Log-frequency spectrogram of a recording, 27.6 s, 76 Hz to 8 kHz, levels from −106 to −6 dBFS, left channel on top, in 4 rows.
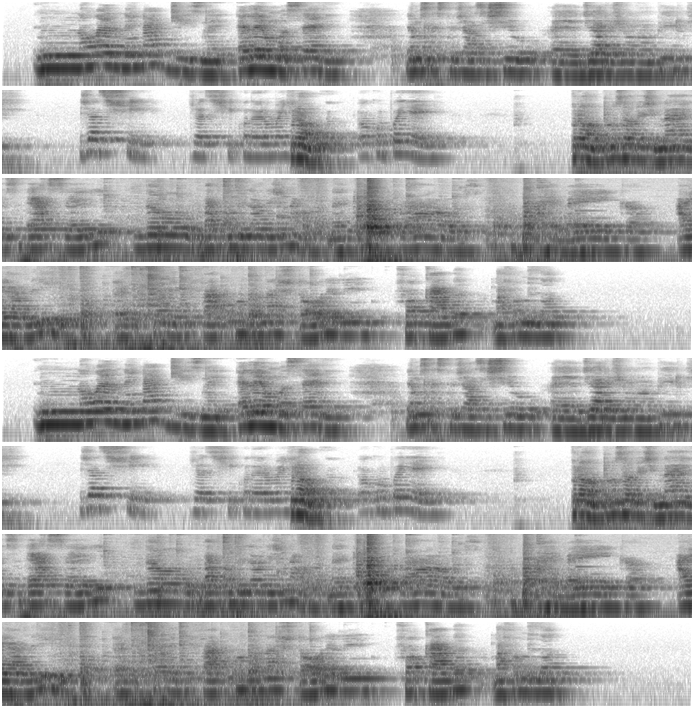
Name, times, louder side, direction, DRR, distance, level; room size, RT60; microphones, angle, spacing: voice 1, 0.3-7.0 9.8-10.1 12.6-18.6 19.1-20.2 20.5-21.4 21.8-26.2, right 1 dB, 10° right, -2 dB, 0.6 m, -37 dB
voice 2, 7.7-8.4 8.8-10.0 10.5-11.4, left 1 dB, 30° left, 1 dB, 0.8 m, -47 dB
sound 1, 12.9-23.8, equal, 30° right, 1.4 m, -39 dB
5.2 x 3.1 x 2.2 m, 0.89 s
head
